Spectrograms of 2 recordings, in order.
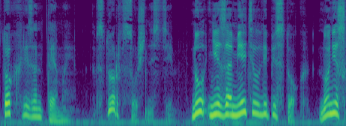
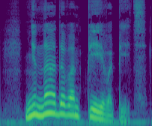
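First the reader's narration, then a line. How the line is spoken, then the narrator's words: Laughing. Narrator (Russian): засмеялась Осмеркина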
